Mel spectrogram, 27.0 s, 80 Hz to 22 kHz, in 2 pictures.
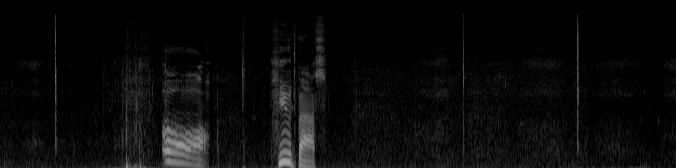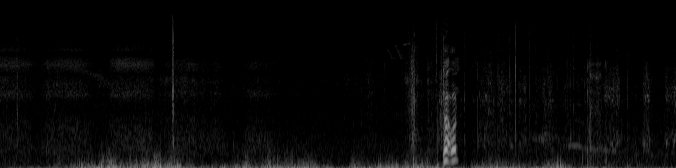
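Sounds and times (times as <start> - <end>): low rumbling buffeting microphone: 11.9 - 27.0
sharp clicks: 16.9 - 17.1
fishing reel being cranked: 25.2 - 27.0.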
